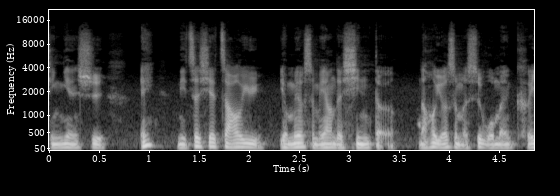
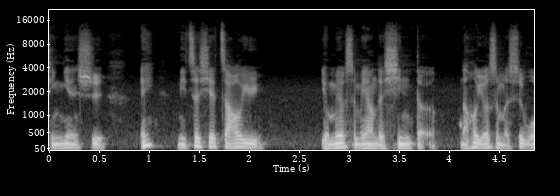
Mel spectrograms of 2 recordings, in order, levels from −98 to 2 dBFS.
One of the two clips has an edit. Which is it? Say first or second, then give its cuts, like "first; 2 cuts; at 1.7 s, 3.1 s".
first; 1 cut; at 2.2 s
